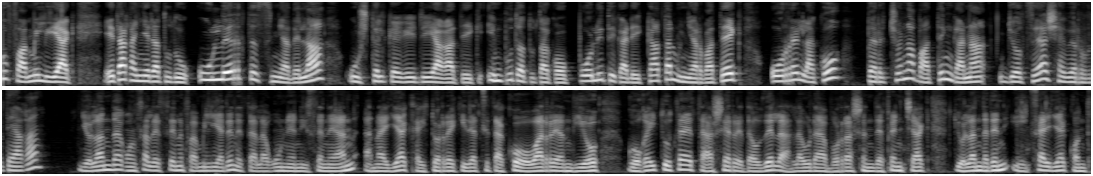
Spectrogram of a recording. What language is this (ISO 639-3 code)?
spa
